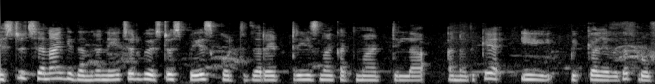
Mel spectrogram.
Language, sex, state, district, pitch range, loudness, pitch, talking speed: Kannada, female, Karnataka, Shimoga, 200-235 Hz, -16 LUFS, 215 Hz, 165 wpm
